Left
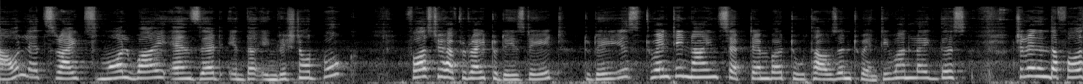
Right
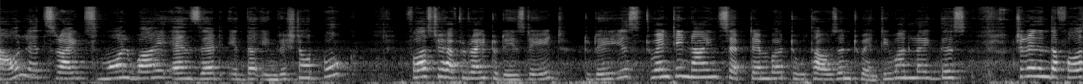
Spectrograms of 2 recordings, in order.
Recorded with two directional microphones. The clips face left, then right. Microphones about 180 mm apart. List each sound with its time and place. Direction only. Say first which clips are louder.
0.0 s a woman's voice: left 6 dB; 60° left (ahead or behind)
